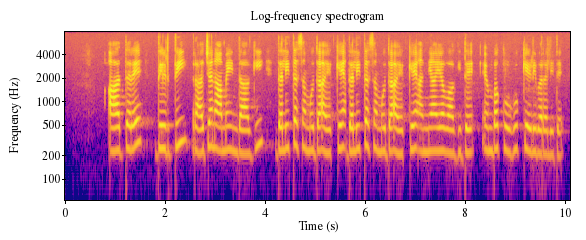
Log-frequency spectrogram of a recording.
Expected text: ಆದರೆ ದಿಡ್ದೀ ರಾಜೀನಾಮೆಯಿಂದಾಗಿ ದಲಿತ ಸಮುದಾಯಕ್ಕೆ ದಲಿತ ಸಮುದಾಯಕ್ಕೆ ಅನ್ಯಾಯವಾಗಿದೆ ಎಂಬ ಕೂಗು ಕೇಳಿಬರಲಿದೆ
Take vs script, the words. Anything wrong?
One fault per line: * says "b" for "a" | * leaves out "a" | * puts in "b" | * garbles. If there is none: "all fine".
all fine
